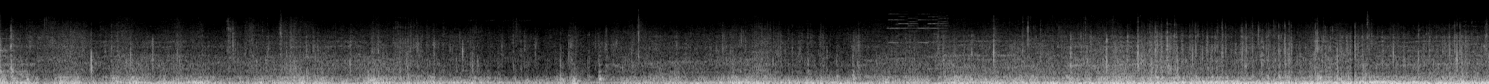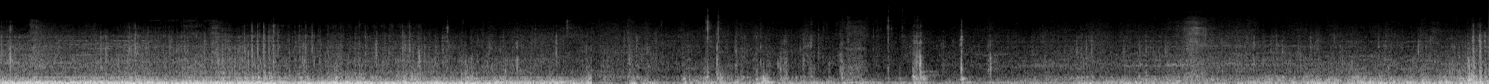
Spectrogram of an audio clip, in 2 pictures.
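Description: Wind buffeting a mountain bike's handlebar-mounted camera microphone while riding, with a rushing low rumble and scattered knocks and rattles from the bike over the trail. It is loudest about halfway through, then drops suddenly about two-thirds of the way in.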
